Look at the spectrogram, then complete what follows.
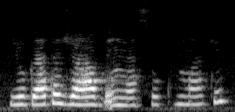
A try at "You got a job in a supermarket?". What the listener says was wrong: Very good. So you can see how the intonation changes when it's a question.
